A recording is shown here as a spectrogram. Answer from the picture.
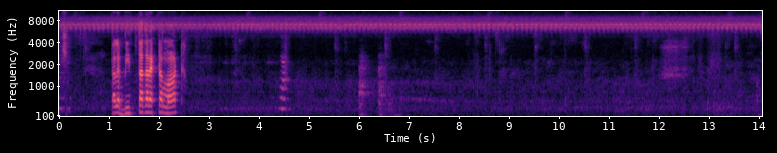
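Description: Crickets trilling steadily in the background in a high, unbroken band, with a short spoken phrase about a second in.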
